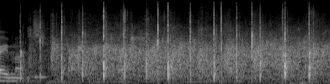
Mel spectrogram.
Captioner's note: applause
